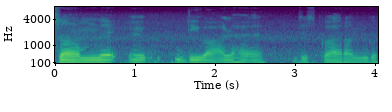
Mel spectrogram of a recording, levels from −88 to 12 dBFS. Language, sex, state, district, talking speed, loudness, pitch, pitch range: Hindi, male, Chhattisgarh, Raipur, 90 wpm, -20 LUFS, 115 Hz, 110-120 Hz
